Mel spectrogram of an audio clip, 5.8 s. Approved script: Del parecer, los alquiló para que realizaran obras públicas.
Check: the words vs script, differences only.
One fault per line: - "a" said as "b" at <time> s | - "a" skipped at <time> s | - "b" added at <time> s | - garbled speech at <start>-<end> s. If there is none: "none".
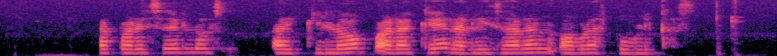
- "Del" said as "Al" at 0.7 s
